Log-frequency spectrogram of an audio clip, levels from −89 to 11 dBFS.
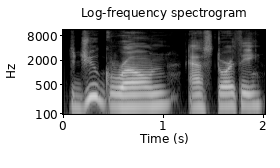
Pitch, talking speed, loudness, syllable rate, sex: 160 Hz, 150 wpm, -18 LUFS, 4.4 syllables/s, male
